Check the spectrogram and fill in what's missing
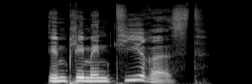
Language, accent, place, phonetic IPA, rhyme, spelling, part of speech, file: German, Germany, Berlin, [ɪmplemɛnˈtiːʁəst], -iːʁəst, implementierest, verb, De-implementierest.ogg
- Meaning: second-person singular subjunctive I of implementieren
